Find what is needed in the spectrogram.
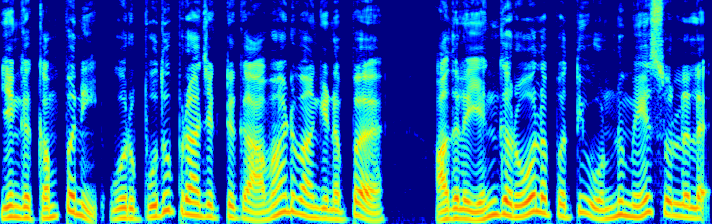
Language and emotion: Tamil, sad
